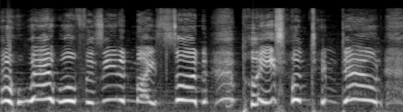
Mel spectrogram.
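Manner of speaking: play-acted very high, loud sobbing plea. Describing a game scene with a woman asking for help, imitating a crying woman. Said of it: "she'd be crying".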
